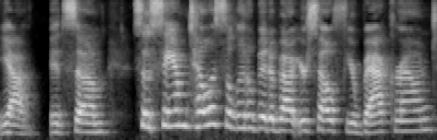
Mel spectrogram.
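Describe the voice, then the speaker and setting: At a moderate pace, a woman with a high pitch sounds animated, with lively intonation. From US East Coast. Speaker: naturopathic doctor and host. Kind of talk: interview.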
